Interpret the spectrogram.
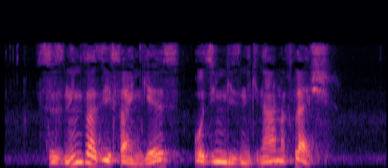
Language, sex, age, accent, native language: Uzbek, male, 25-34, Toshkent viloyati, Uzbek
